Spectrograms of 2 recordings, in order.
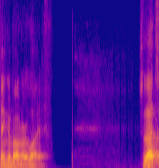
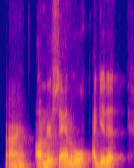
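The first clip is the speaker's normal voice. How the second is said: usual speaking voice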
